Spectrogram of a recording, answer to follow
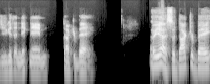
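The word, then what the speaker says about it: Bae: Bay, but we spell it B-A-E instead of B-A-Y, just to sound a little more hip for the millennials and the Gen Zers.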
